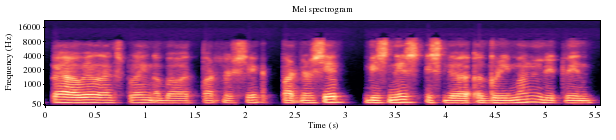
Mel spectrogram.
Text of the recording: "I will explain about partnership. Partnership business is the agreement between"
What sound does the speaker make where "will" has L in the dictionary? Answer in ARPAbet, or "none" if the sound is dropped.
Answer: L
